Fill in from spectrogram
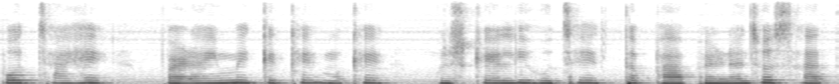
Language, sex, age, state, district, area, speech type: Sindhi, female, 18-30, Gujarat, Junagadh, urban, spontaneous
